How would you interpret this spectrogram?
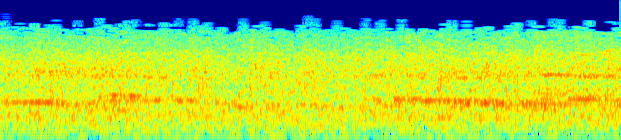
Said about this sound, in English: The applause is dying down now.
